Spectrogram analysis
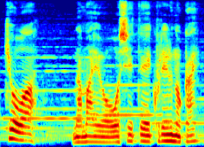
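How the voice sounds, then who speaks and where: A man's voice: medium pitch, moderate pace, music in the background, close to an everyday voice. A man playing an earnest, polite young villager in love, in a radio drama. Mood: tender.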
